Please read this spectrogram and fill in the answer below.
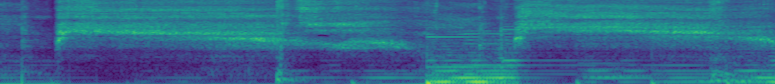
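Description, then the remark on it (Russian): Fireworks: a steady, high hissing whistle runs throughout, broken by several sharp bangs from bursting shells at irregular intervals. No one speaks. “На заднем фоне салют.”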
